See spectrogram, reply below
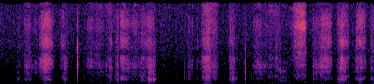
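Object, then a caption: Ballpoint pen on a paper notebook page. A ballpoint pen tip, held in the fingertips, writes on a lined paper page of a spiral notebook lying flat and solid on a desk. Continuous, bright scratching strokes of handwriting come in short bursts, with four sharp ticks among them.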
